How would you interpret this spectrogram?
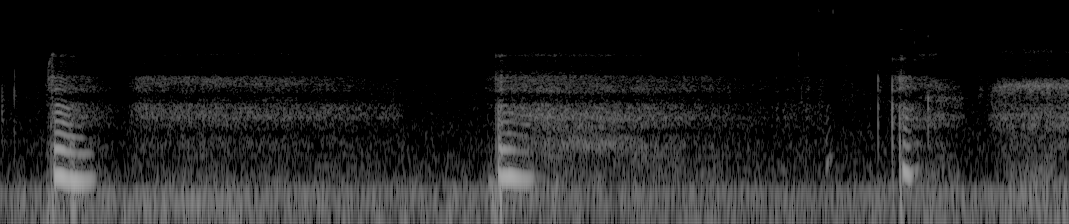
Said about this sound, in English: I've been on a breathing kick lately. Like a forceful breathing kick.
